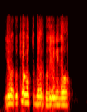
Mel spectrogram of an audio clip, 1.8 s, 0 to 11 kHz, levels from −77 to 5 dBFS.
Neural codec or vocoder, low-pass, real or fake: codec, 16 kHz, 2 kbps, FreqCodec, smaller model; 7.2 kHz; fake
